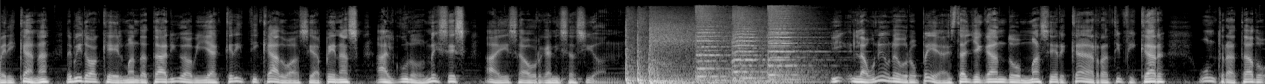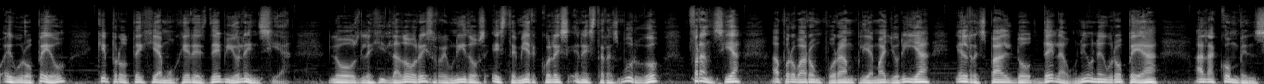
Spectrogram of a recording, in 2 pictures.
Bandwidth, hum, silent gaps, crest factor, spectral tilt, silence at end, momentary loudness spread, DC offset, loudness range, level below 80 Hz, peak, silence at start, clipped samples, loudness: 17 kHz; none; none; 16 dB; -5.5 dB/octave; 0 s; 6 LU; under 0.1%; 2 LU; -30 dBFS; 0 dBFS; 0 s; under 0.1%; -17 LUFS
